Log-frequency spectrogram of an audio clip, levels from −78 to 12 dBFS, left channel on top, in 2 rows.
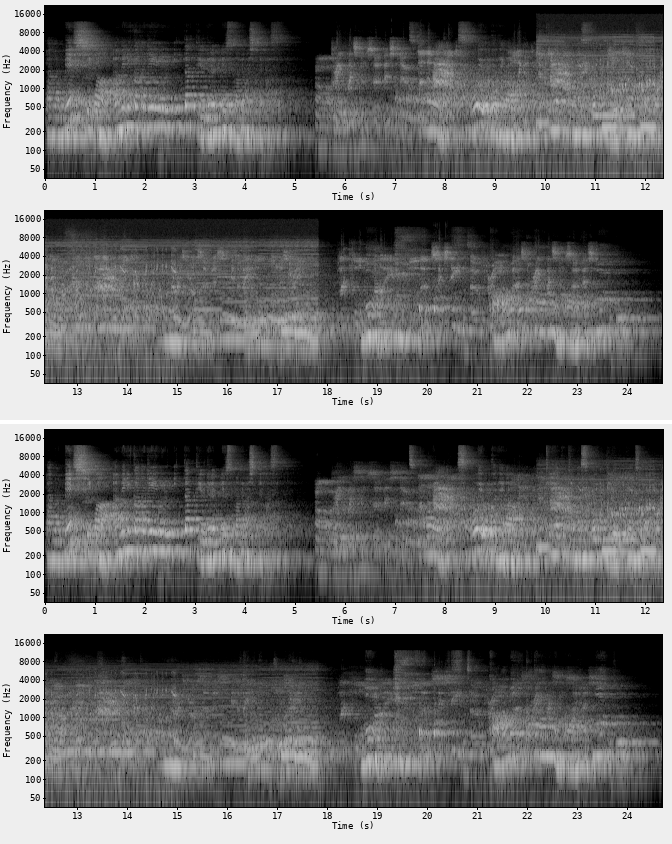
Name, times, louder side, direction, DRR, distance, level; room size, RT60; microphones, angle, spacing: voice 1, 0.0-4.7 7.3-9.5 10.0-12.4 14.6-15.2 18.7-23.7, equal, 25° right, 0 dB, 4.3 m, -21 dB
voice 2, 5.4-6.4 6.8-7.9 12.5-15.1 16.3-18.4 19.8-20.1 20.7-20.8 23.6-24.0, right 1 dB, 60° right, -2 dB, 3.5 m, -30 dB
Train, 5.7-23.4, left 4 dB, 85° left, 1.5 m, -31 dB
sound 1, 7.0-15.0, left 2 dB, 15° left, 0.9 m, -26 dB
sound 2, 9.8-17.8, left 1 dB, 45° left, 0.9 m, -24 dB
25.0 x 15.5 x 9.9 m, 2.8 s
head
